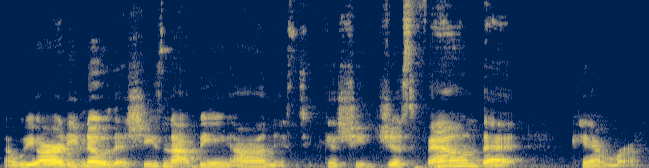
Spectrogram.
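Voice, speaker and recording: A woman reading a children's story aloud as a teacher, expressively, pausing to explain it to young listeners. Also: fairly low pitch. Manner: animated, explanatory, guiding listeners through the story.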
